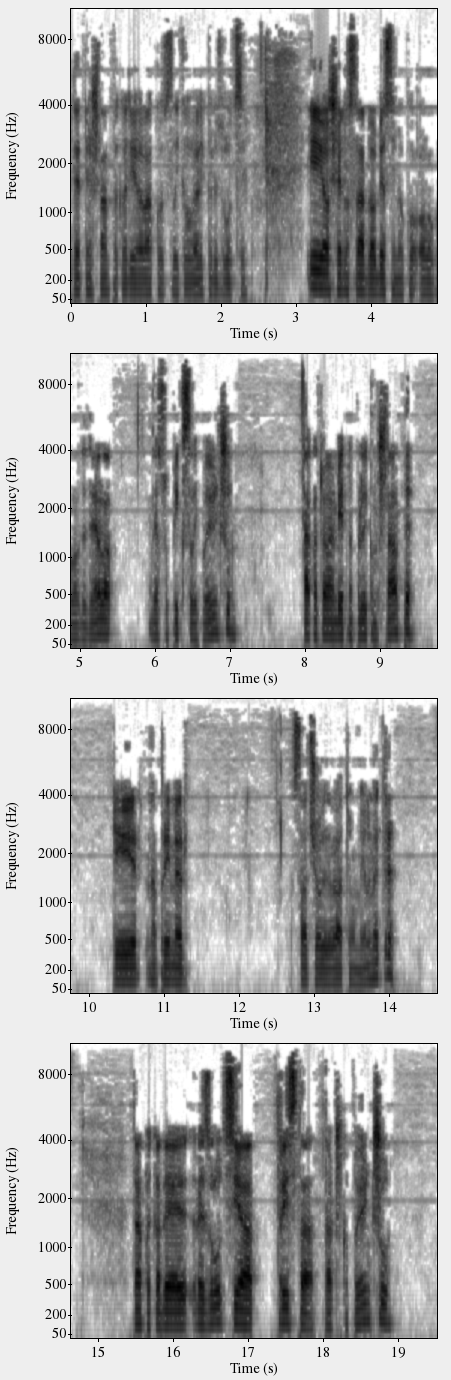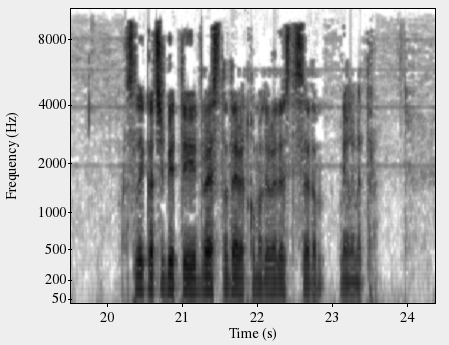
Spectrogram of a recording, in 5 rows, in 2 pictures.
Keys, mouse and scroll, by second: 0.7 click, 3.4 click, 7.1 click, 7.6-8.8 drag, 12.0 click, 13.3 click, 15.1-16.3 drag, 20.9-23.5 drag.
